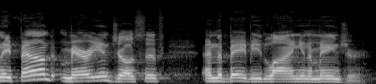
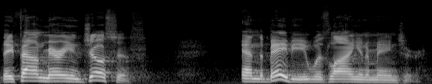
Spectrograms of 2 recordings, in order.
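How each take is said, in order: First: It runs on without a pause after Joseph. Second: There is a pause after Joseph.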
